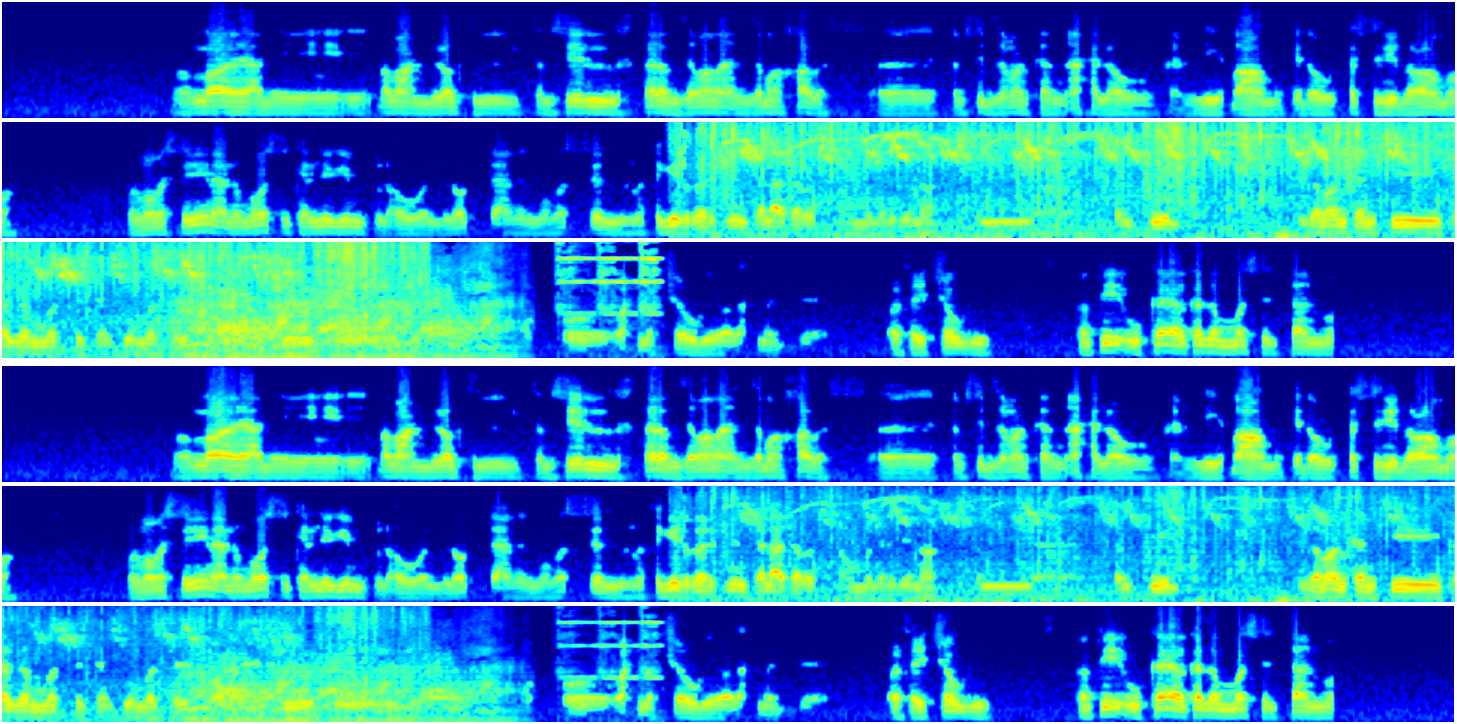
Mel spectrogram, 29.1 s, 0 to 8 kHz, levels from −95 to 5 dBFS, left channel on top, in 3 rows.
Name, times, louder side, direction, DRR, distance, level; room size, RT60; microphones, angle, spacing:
voice 1, 1.1-5.5 5.8-9.8 10.5-15.9 16.2-17.5 18.3-22.5 23.1-24.9 25.3-25.9 26.5-28.2, right 2 dB, 40° right, 1.8 m, -36 dB
sound 1, 14.1-23.8, left 10 dB, 60° left, 0.9 m, -34 dB
sound 2, 14.4-21.4, left 10 dB, 30° left, 0.3 m, -36 dB
open air
head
